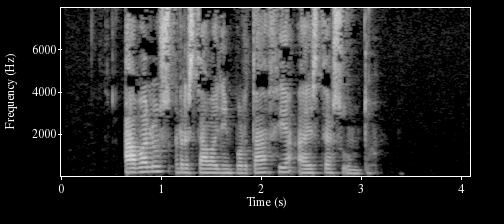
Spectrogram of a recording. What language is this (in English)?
Galician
